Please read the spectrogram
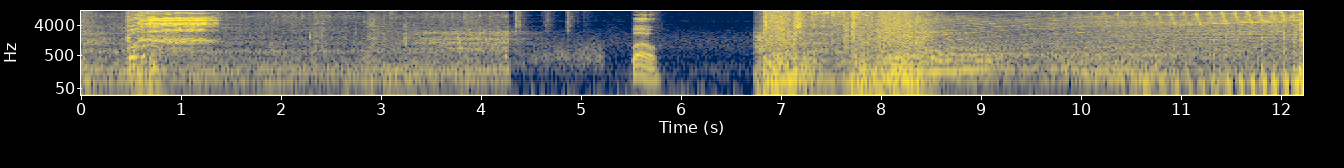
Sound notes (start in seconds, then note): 0.1 laughs; 6.6 crashes; 8.3 propeller speeding up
